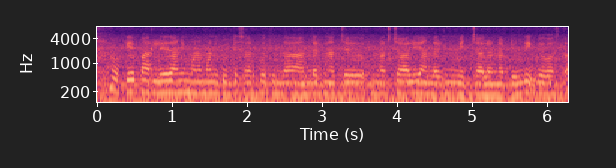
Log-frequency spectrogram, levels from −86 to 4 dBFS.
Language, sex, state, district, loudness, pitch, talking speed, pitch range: Telugu, female, Telangana, Nalgonda, -15 LUFS, 170 Hz, 115 wpm, 160-175 Hz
